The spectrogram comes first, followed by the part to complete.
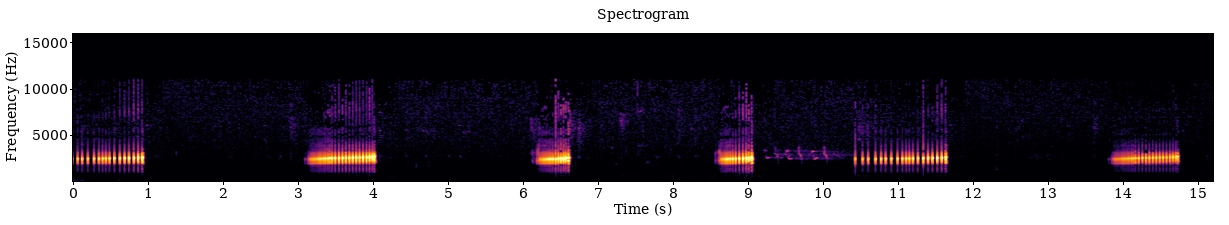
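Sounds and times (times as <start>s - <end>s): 
smooth frog Geocrinia levis calling in pulsed trills and buzzy notes: 0.0s - 1.1s, 3.1s - 4.3s, 6.2s - 6.8s, 8.6s - 9.3s, 10.4s - 11.8s, 13.8s - 14.9s.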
